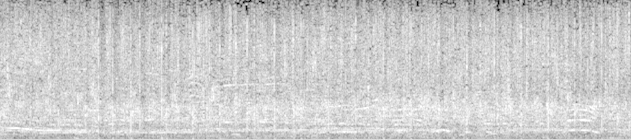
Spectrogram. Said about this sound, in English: Let's clap like we never have unto the Lord and shout unto God with a voice.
